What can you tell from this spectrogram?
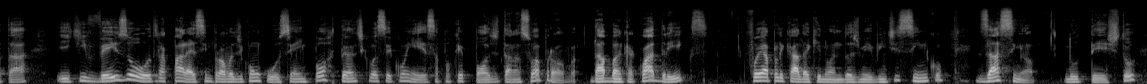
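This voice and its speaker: Brazilian male exam-prep teacher, mid-pitched, step-by-step, punchy asides. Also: a little mellow. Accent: Brazilian Portuguese. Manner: explains step by step, often adds "tá?" and "ó"; stresses key points with emphatic, urgent appeals. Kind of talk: online grammar lesson.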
